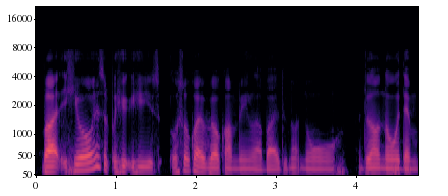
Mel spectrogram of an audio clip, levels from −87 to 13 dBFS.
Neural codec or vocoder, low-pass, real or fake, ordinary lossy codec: none; none; real; none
